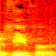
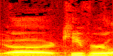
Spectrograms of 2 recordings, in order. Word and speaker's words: kefir: Well, I say kefir. – It? Yeah. – Yeah, now. I used to say kefir, but Courtney told me that it was the other way, so.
